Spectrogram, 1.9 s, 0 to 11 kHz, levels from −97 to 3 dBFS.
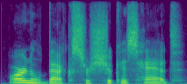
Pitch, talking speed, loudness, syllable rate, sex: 225 Hz, 160 wpm, -19 LUFS, 4.1 syllables/s, female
